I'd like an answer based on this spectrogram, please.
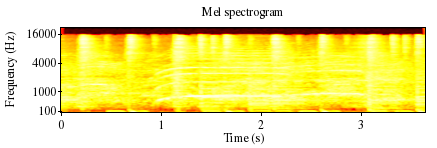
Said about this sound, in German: Und das ist der Live-Mitschnitt. Der ist ein ganz klein bisschen gemixt worden. Aber ich meine, du hörst ja das Publikum mitsingen. Also wo soll es her sein irgendwie? Die Frauen singen lauter.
